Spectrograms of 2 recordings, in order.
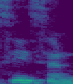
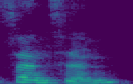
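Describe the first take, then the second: First: The name has no n sound in the middle. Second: The name has an n sound in the middle. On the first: The speaker calls it wrong. "I used to pronounce it Season, but that's because I never saw the this the first N" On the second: The speaker calls it right. "I think that's how you pronounce it"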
